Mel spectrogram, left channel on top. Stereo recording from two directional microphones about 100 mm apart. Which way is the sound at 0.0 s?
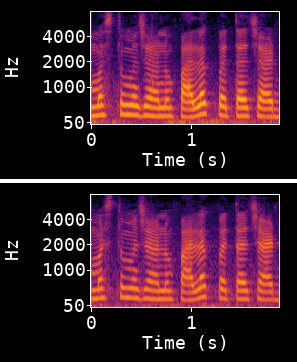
30° left (ahead or behind).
